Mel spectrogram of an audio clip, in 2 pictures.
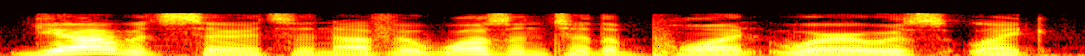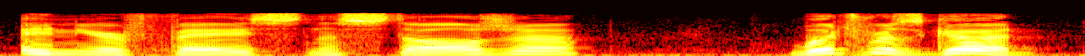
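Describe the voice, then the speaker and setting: A man's voice: a little high, expressive, a little fast, clear, resonant tone, no echo, highs cut off. A man co-hosting a film discussion in a casual, conversational style.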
